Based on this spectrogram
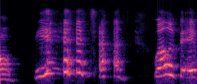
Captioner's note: laughs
